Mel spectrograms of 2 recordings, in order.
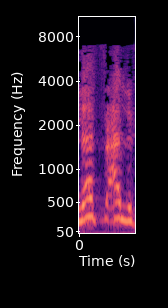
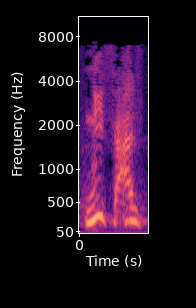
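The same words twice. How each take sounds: First: The first syllable has the vowel a. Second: The first syllable has the vowel i. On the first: "وتاني يقول نفعل كذا" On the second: "في النطق كسر حرف المضارعة، مثل يقول نفعل كذا"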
